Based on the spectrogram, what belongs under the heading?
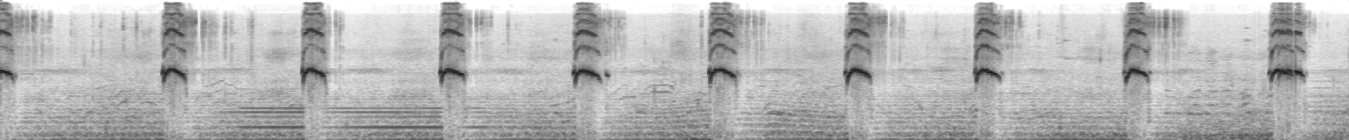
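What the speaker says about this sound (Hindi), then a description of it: "चेंज, सीटी पे चेंज करना है।" Shrill whistle blasts during a PT drill at a defence training academy, about nine short sharp toots at a steady rhythm roughly every second and a half, over background voices.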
